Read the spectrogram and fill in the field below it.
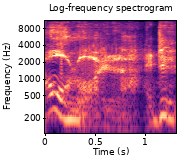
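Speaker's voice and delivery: worn, rough-edged, creaky character voice. Voicing Kodlak getting back up after being thrown: voicing Kodlak. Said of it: "he's like".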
